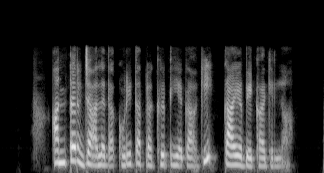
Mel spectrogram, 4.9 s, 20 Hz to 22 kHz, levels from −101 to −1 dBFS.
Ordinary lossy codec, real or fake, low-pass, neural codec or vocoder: none; fake; 7.2 kHz; codec, 16 kHz, 1 kbps, FreqCodec, larger model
